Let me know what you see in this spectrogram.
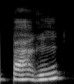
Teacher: Et la deuxième subtilité, c'est que le R final ne se prononce pas comme un R à la française. Donc quand on dit Paris, on a un R assez franc.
